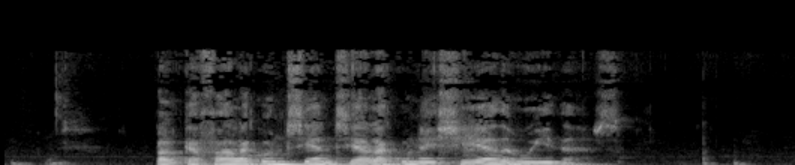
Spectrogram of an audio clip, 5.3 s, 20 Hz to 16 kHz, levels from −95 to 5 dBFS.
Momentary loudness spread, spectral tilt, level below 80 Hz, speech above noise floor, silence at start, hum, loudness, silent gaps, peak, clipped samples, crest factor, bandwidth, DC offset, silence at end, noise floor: 14 LU; -7 dB/octave; -62 dBFS; 47 dB; 1.05 s; none; -25 LUFS; none; -10 dBFS; under 0.1%; 16 dB; 11.5 kHz; under 0.1%; 1.2 s; -71 dBFS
